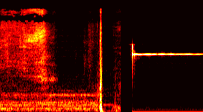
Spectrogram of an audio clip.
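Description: Subscribe-button animation sound effect: a single sharp click about two seconds in, a moment of dead silence, then a steady high-pitched tone that holds without changing pitch. Before the click there is only faint room noise.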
